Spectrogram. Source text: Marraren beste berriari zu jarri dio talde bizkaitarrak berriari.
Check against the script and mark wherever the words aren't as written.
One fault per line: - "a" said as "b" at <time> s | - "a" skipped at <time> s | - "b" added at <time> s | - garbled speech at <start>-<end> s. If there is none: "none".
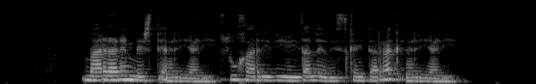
none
